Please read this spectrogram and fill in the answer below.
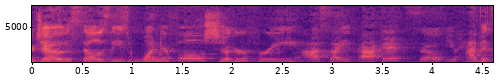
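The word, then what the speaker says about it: açaí: making acai bowl. And how do you pronounce that again?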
